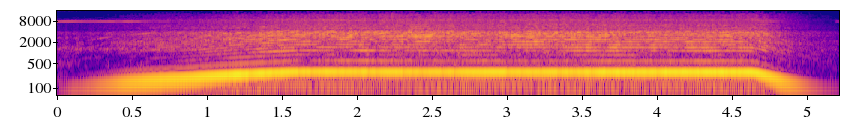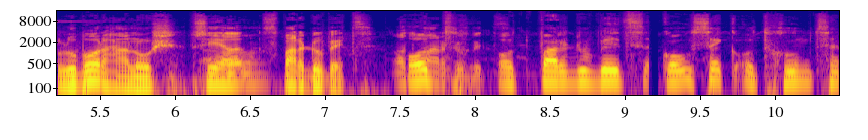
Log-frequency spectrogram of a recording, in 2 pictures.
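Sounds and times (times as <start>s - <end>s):
model airplane engine running: 0.0s - 5.2s
speech: 5.3s - 10.4s.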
